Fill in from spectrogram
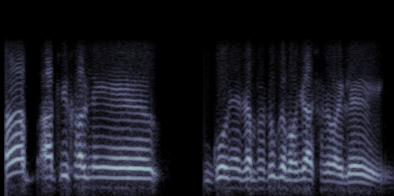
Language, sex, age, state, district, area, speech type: Bodo, male, 60+, Assam, Baksa, rural, conversation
